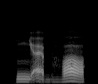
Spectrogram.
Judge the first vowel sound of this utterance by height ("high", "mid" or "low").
low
